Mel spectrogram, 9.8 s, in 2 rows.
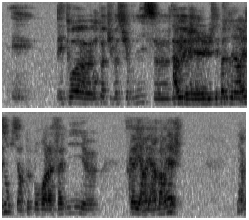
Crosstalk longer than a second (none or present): present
